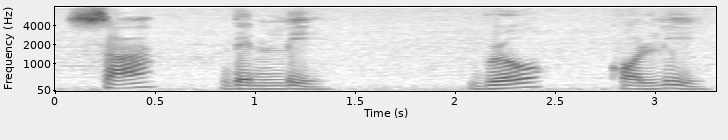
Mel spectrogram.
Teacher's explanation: dactylic is high, low, low. So 1 stressed syllables followed by 2 unstressed syllables. · 1 stressed syllables followed by 2 unstressed syllables. So the pattern here is high, low, low.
